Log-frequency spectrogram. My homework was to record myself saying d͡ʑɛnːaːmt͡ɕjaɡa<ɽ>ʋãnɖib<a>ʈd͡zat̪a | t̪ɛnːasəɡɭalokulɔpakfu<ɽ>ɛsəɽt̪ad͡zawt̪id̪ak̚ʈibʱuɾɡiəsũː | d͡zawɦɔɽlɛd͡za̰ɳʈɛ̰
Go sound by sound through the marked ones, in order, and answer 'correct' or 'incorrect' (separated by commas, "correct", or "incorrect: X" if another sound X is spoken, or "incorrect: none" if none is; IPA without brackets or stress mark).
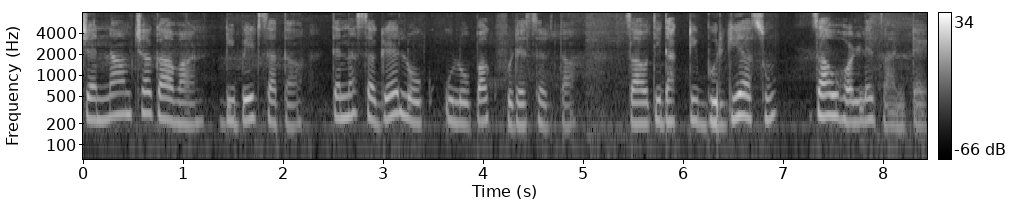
incorrect: none, incorrect: e, correct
